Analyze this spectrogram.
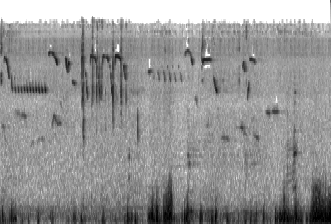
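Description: Songbirds chirping and calling, with one quick trill of repeated notes near the start, over irregular bursts of low rumble that grow loudest near the end.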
